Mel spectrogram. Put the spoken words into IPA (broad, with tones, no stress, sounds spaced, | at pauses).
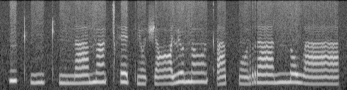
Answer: ʉ˧˥ kʰ iː˩˧ kʰ ĩ˩ n aː˩˧ m ã˧ ǀʰ ɛ˧ tʲ ɔ̃˩ ʃ ɑː˩˧ lʲ ɔ˥ n ɑ̃ː˥ kʼ a˩˧ pː ɔ̃˩ r aː˧ nː ɔ˥ w aː˧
